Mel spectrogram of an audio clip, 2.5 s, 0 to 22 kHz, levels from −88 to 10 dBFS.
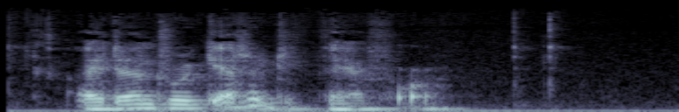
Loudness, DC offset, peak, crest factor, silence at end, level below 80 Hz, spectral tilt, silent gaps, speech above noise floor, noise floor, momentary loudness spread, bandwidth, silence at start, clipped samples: -16 LUFS; under 0.1%; -2 dBFS; 16 dB; 0.3 s; -36 dBFS; -8 dB/octave; none; 24 dB; -39 dBFS; 13 LU; 11.5 kHz; 0.1 s; under 0.1%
